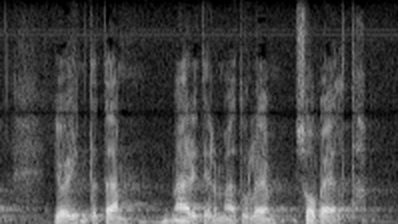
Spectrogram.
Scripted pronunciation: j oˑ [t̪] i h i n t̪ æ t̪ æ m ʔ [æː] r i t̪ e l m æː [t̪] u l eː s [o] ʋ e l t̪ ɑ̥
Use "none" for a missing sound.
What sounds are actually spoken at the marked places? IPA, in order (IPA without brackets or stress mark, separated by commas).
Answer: none, æː, t̪, o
